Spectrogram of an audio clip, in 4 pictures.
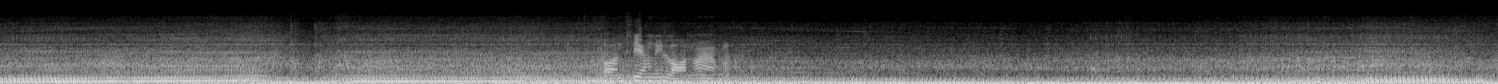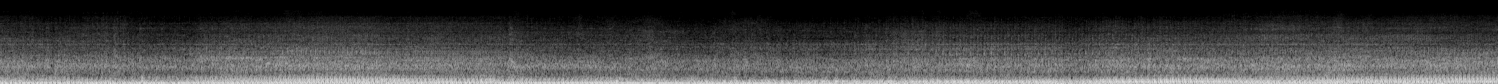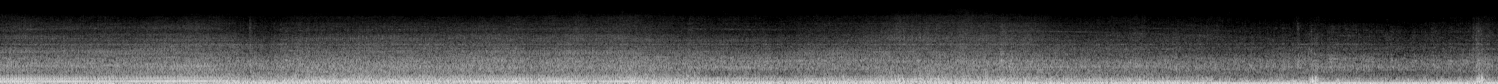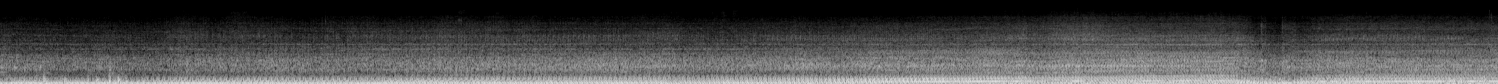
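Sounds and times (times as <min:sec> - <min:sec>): motorcycle engine revving: 0:00.0 - 0:59.9.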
